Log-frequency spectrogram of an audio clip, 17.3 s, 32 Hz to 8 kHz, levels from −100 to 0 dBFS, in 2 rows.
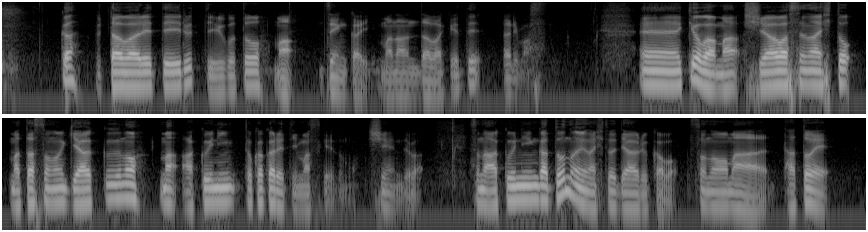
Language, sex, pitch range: Japanese, male, 95-130 Hz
